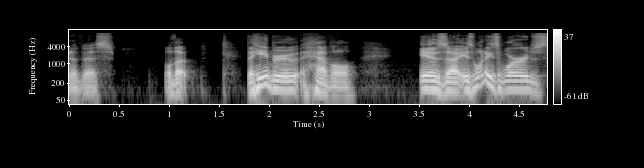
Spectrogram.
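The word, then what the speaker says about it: הֶבֶל: So the word that's translated here as vanity is hevel, which you would write in English as Hebel. The B is often pronounced as a V, so Hevel is kind of the way that it sounds, hevel.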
